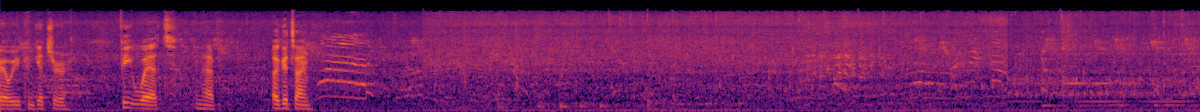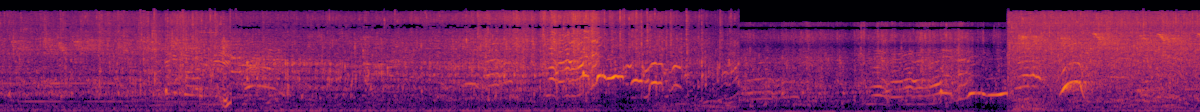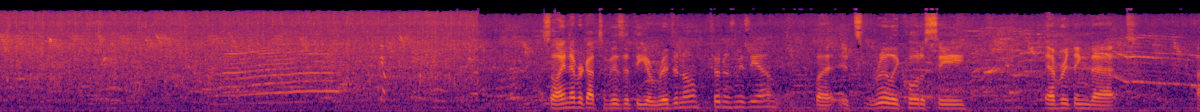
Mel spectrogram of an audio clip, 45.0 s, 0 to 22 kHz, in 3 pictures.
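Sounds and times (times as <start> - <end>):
stream flowing over stones: 0.0 - 44.9
shallow running water: 0.0 - 45.0
children calling out: 3.9 - 4.9, 9.9 - 14.6, 20.6 - 24.4, 25.8 - 29.9, 30.5 - 36.0, 41.8 - 45.0
wading steps splashing: 4.0 - 36.1
soft background music: 12.6 - 17.9.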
